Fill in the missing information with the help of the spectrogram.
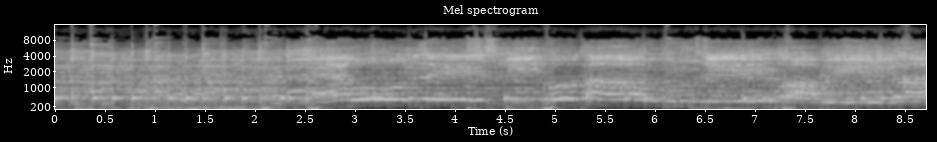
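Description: Mixed group of voices singing a song together, accompanied by tabla, harmonium, keyboard and acoustic guitar. The singing comes in about two and a half seconds in over an instrumental lead-in with a steady drum rhythm.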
